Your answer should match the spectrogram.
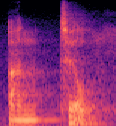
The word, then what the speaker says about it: until: rat robat robat robat until Qué es until hasta until en este caso la sílaba tónica es la segunda Sí entonces aquí tenemos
